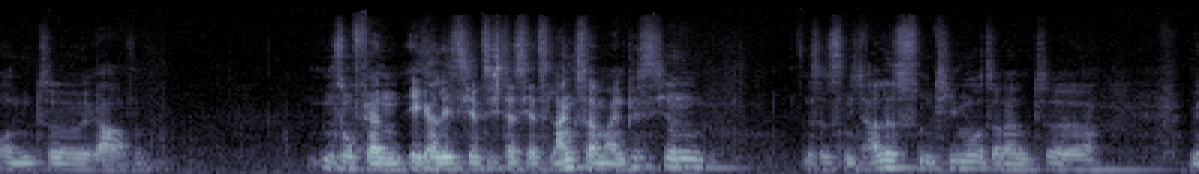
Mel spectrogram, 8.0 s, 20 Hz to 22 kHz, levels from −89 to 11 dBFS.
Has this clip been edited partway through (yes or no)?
no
